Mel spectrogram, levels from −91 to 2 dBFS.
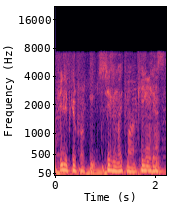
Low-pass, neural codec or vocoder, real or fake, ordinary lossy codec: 7.2 kHz; none; real; none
